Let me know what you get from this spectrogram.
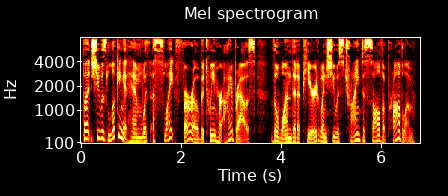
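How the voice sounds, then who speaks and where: A man's voice: medium pitch, very animated, moderate pace, no room sound. A man reading a scripted story as an audiobook narrator.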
